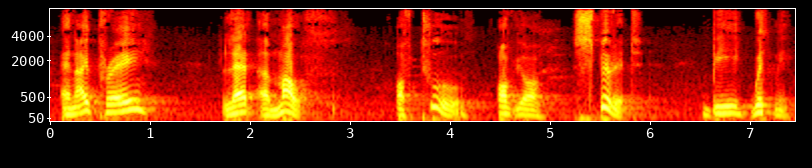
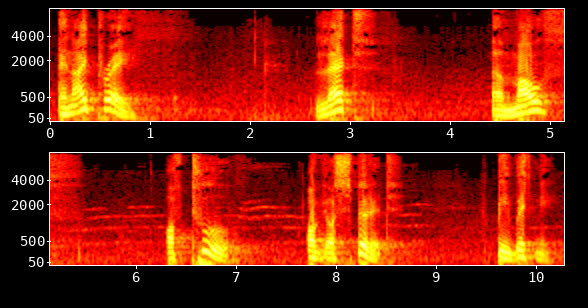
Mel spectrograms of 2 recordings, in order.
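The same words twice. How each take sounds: First: Slowed right down, each phrase drawn out; slow reread. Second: Each phrase pushed out louder with pauses; read out emphatically. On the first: Preacher repeating the literal verse for the congregation, very slowly. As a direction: repeat it slowly so every word sinks in. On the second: Preacher reading the literal translation to the congregation, firm and emphatic. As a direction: read the literal Hebrew line word by word, firmly. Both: Shown as a demonstration. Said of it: "So the literal is this".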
